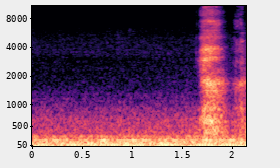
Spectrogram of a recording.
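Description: A man's sharp breath in near the end, over a faint low steady hum.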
